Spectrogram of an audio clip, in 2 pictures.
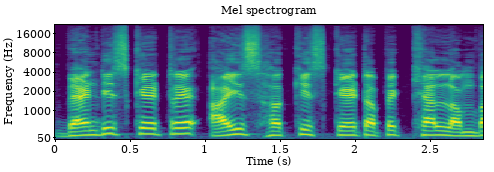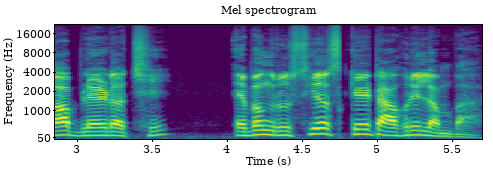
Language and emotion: Odia, neutral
